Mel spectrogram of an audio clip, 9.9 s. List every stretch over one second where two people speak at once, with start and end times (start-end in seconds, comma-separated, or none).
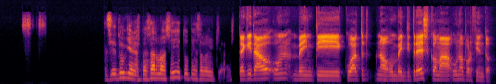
none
